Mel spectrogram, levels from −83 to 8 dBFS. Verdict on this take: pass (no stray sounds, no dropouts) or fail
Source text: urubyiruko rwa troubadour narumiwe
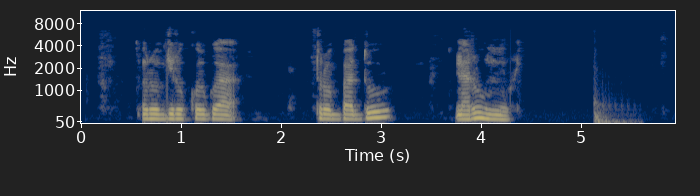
fail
